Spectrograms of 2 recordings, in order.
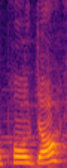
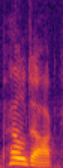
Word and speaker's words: Poldark: 20,000 Cornishmen will tune in to the BBC if you will show Paul Dark again with the lovely Cornish sea. A charming Cornish pronunciation of Poldark.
